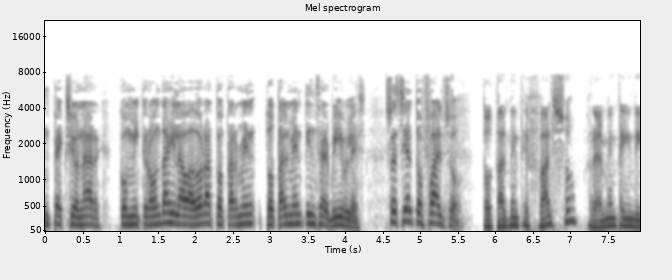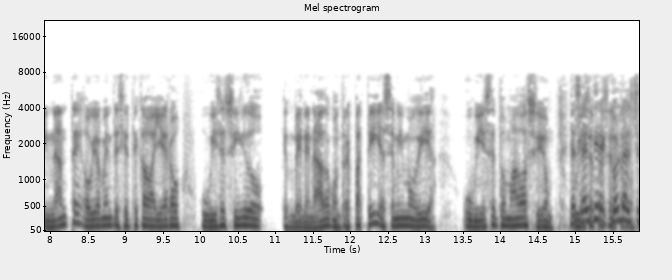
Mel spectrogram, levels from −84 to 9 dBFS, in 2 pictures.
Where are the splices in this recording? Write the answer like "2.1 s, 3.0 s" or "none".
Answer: 4.5 s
